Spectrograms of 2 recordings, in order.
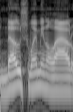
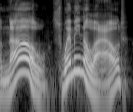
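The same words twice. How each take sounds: First: It is said as one phrase without a pause. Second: There is a pause after "no".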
